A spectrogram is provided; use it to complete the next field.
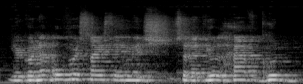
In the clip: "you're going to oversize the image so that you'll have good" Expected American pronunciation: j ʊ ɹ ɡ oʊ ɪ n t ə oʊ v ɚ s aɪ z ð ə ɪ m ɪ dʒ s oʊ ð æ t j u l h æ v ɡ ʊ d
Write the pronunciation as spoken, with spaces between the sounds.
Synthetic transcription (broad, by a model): j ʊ ɹ ɡ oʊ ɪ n t oʊ v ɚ s aɪ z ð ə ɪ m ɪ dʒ s oʊ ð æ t j u l h æ v ɡ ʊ d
